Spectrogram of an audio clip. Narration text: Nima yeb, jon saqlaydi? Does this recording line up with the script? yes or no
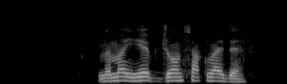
yes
